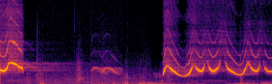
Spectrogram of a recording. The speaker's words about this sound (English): Although he's mainly interested in pure brain research, Güntürkan wonders if a whistled language might be helpful to, say, a stroke victim with left hemisphere damage who has difficulty processing spoken language.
